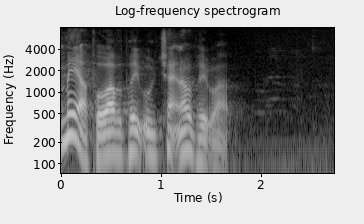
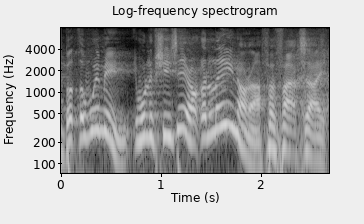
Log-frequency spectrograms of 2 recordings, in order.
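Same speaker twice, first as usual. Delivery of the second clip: high, loud tipsy scheming; the sly part of a drunk mind plotting; drunk inner voice; 8 semitones higher, 6 dB louder than usual. Acted. Drunk bloke at a club eyeing a woman to lean on, high and loud. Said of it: "a little bit of you going".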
